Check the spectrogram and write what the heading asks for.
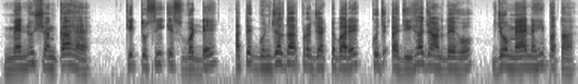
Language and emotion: Punjabi, fearful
